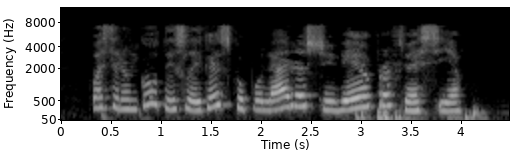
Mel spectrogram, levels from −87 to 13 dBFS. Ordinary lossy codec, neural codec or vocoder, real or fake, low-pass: AAC, 32 kbps; none; real; 7.2 kHz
